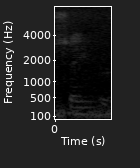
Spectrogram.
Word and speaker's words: Schaefer: Also, my notes pronounce Schaefer, not Shaffer.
